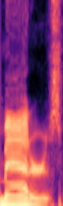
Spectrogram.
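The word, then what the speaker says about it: Mathers: cult was old Sam Matters, pronounced like spelled like Marshall Matters.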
